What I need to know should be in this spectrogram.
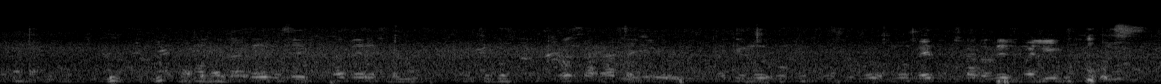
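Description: Several men talk among themselves nearby, outdoors.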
